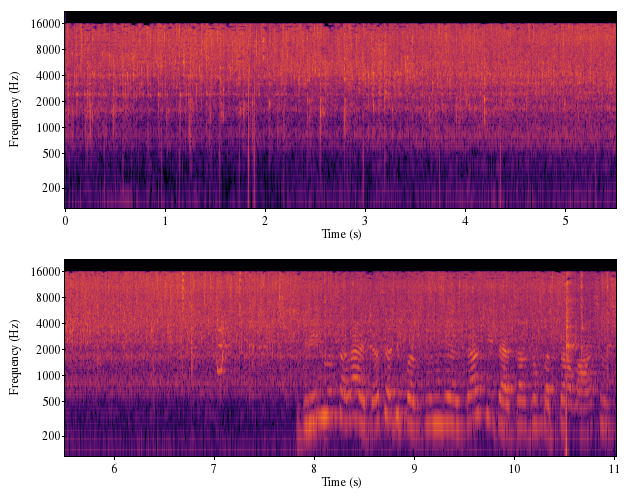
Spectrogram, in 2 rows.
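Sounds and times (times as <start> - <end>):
paste sizzling in hot ghee: 0.0 - 11.0.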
